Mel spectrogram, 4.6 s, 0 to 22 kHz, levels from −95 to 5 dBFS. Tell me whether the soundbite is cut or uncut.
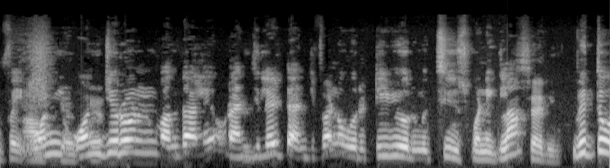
uncut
